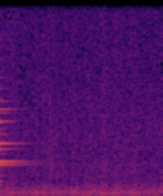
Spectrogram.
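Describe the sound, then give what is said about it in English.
A single metallic clang of a blacksmith's hammer striking metal on an anvil at Smith Ranger's smithy rings out at the start, its bright tone fading quickly into a steady background hiss. “Clang?”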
